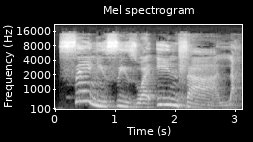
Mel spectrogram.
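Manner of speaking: Sengisizwa indlala slowly, ending in a rise; slow sentence demo; slow example sentence. Shown as a demonstration. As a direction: say it slowly for the learner. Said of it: "you can hear someone saying".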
